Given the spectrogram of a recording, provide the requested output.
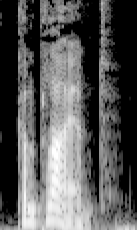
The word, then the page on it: compliant: anglais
